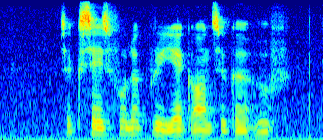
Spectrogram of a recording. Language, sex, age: Afrikaans, male, 19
